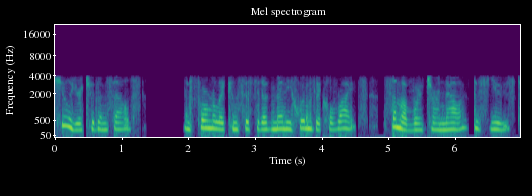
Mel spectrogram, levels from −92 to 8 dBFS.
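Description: From start to finish the speech carries the RealAudio 14.4 codec's signature damage: a muffled, gargly quality with a watery, bubbling texture, the heavy coding loss of a very low-rate speech coder, which fits a rate around 8 kbit/s. The usable band sits roughly between 200 Hz and 3.6 kHz. On a spectrogram energy stops dead at about 3.8 kHz with blank space above, and the harmonics look smeared and blocky rather than cleanly striated.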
